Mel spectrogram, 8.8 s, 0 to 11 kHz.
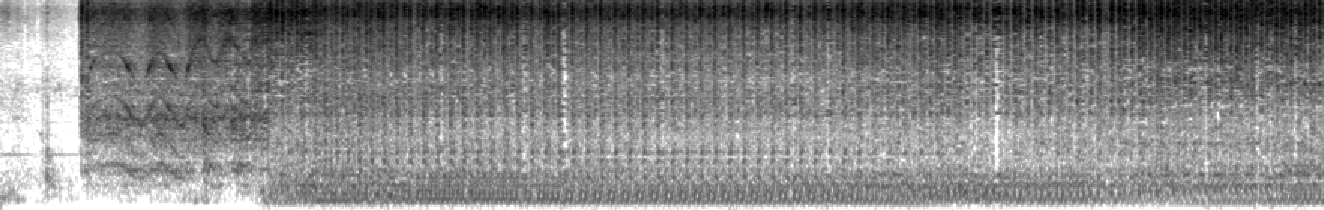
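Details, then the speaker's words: Worn V8 pickup, from a 2011 Ram 1500 and 1975 Ford F-150 pair, with cylinders 6, 7 and 8 misfiring, no rod knock heard, wiped-out cam suspected: ragged, clattery, unhappy idle; engine later failed, needing replacement. "It ain't happy, but it's running."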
